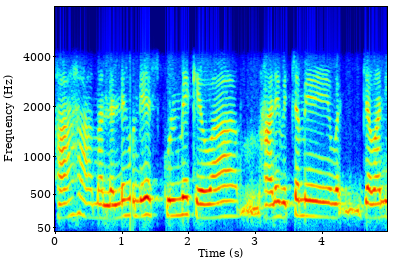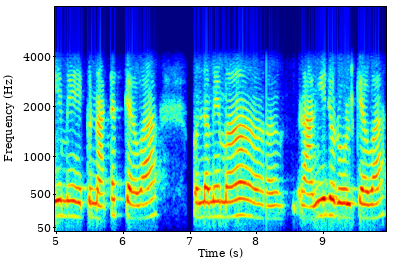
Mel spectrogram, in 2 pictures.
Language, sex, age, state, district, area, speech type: Sindhi, female, 60+, Maharashtra, Mumbai Suburban, urban, conversation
